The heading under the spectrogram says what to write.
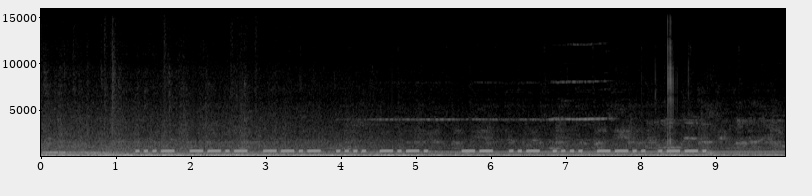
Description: Morse code, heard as a keyed tone, hand-sent with a paddle, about 21 wpm, 600 Hz, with the noise inside a bus. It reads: VQQHC MUHZP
